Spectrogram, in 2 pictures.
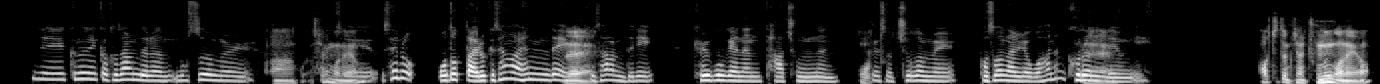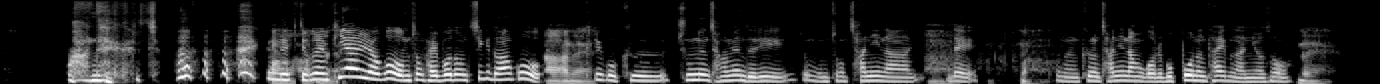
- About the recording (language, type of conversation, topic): Korean, unstructured, 최근에 본 영화나 드라마 중 추천하고 싶은 작품이 있나요?
- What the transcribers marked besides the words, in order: other background noise; tapping; laughing while speaking: "아, 네 그렇죠"; laugh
